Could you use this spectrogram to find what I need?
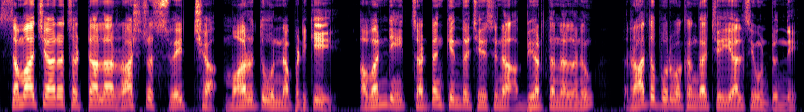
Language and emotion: Telugu, neutral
